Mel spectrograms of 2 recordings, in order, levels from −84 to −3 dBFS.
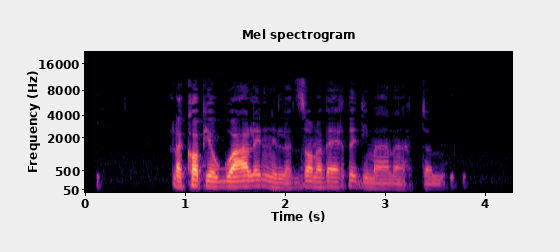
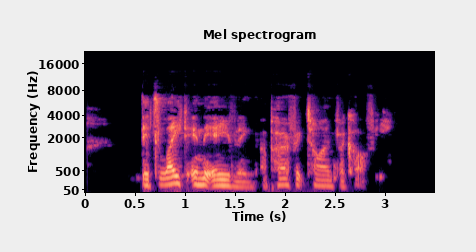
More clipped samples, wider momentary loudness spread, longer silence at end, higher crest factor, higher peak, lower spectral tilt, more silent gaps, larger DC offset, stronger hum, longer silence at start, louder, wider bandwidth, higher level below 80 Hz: neither; first, 19 LU vs 14 LU; first, 0.7 s vs 0.45 s; about the same, 24 dB vs 20 dB; about the same, -2 dBFS vs 0 dBFS; first, -6 dB/octave vs -3.5 dB/octave; neither; neither; neither; first, 0.9 s vs 0.05 s; second, -24 LUFS vs -19 LUFS; first, 11.5 kHz vs 10 kHz; second, -66 dBFS vs -58 dBFS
